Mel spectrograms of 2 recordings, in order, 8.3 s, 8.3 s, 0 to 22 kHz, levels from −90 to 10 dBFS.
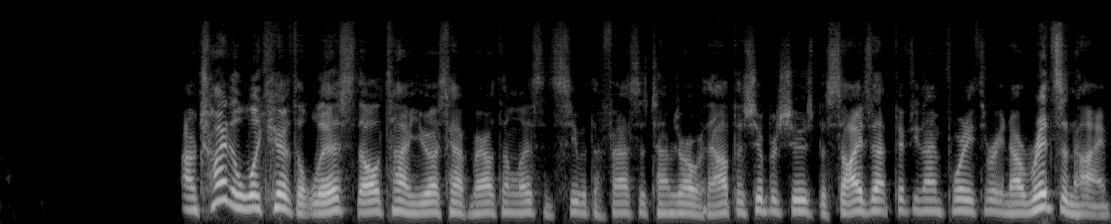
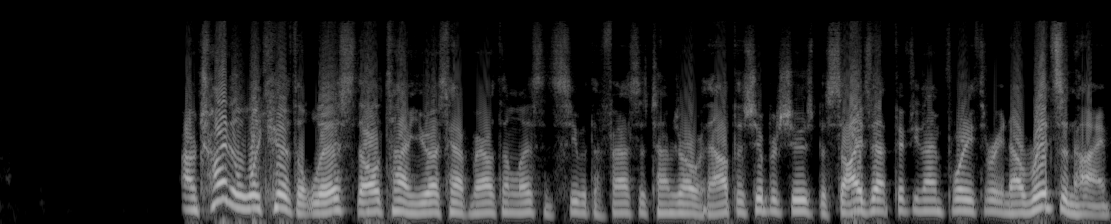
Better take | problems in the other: first | distortion; slight; 5% of the sound clipped

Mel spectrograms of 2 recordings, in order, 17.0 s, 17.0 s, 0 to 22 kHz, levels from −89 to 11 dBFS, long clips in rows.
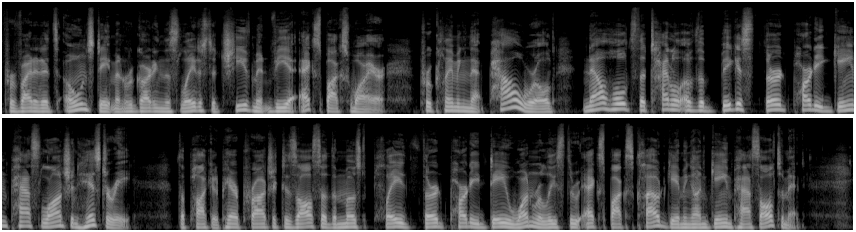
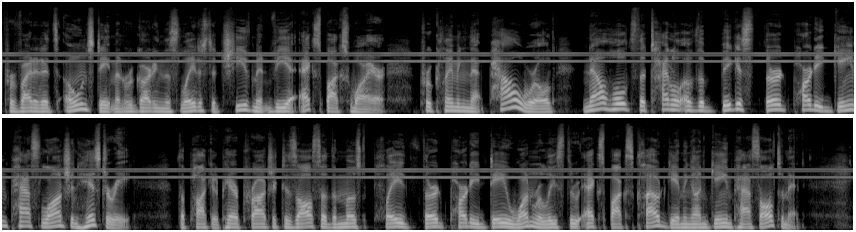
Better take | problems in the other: first | high-pitched whine; noticeable; throughout; 2.5 kHz, 15 dB below the speech

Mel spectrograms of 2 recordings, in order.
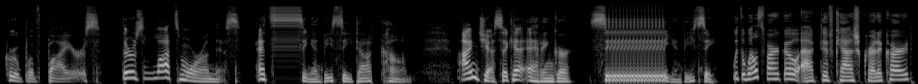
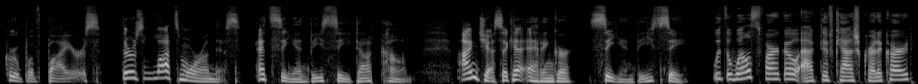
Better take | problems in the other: second | audio freezing; at 3 s and at 6 s for 0.5 s

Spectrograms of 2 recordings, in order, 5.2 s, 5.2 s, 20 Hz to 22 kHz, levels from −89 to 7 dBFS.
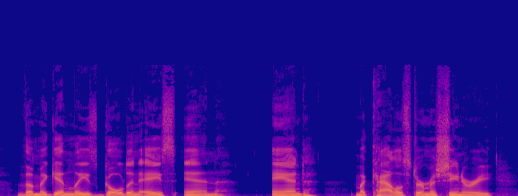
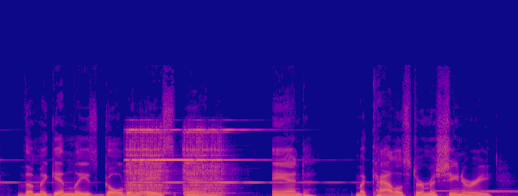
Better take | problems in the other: first | alarms or sirens; very loud; throughout; 4 dB above the speech

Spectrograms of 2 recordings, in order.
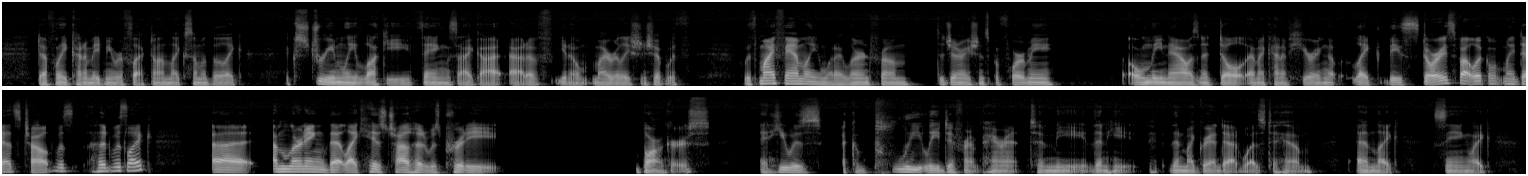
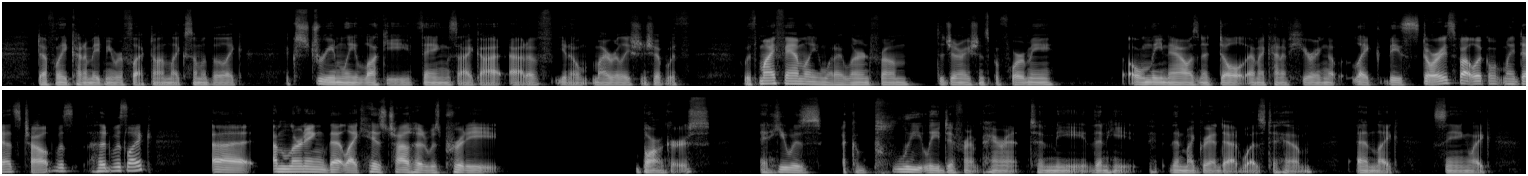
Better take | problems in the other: second | hiss; faint; throughout; 25 dB below the speech

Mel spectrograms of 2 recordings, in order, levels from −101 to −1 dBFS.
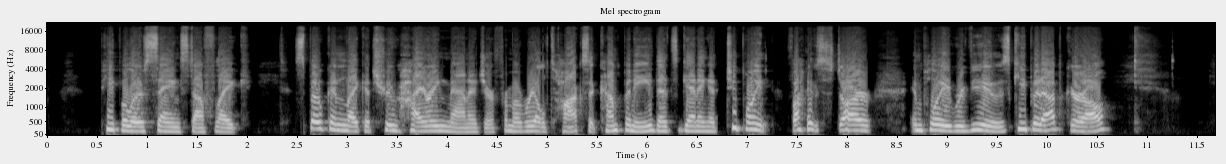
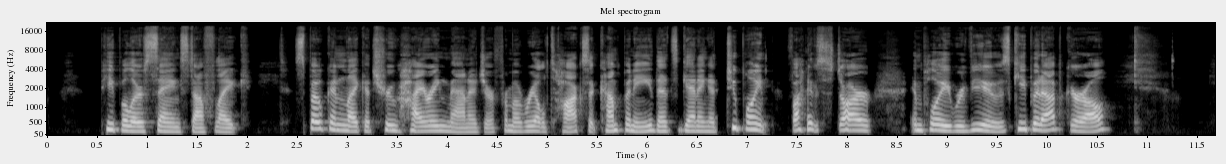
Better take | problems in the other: second | distortion; slight; 7% of the sound clipped

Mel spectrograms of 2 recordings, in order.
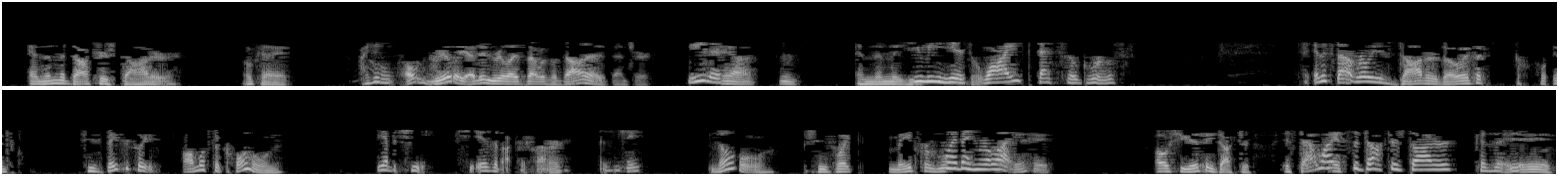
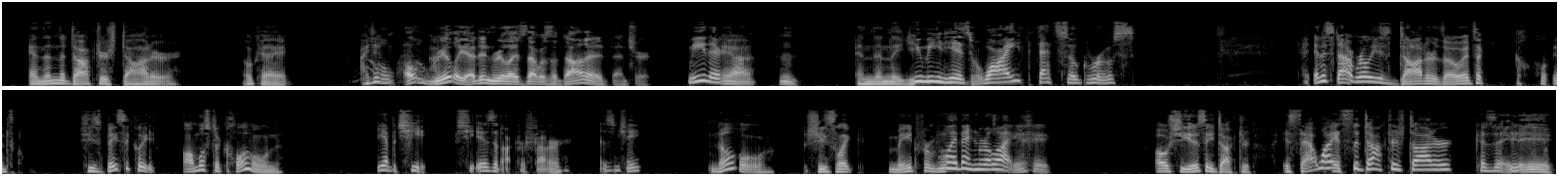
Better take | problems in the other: second | garbled, watery; badly; nothing above 3 kHz; slightly in the second

